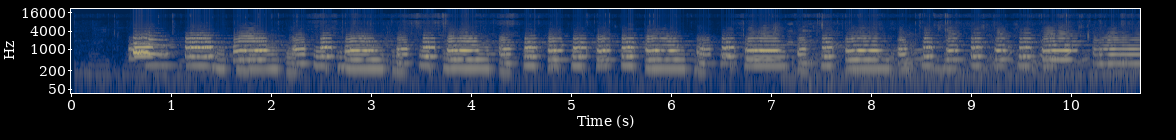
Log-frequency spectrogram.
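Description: Hunting horns, several played together, blowing a traditional hunting call: a brisk run of short brass notes starting about half a second in. It is the horn salute blown over the laid-out game at the end of a driven hunt.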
